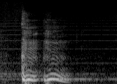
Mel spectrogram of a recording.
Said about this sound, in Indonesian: dehem temenan lho ya ojo dehem-deheman lho dadi wetenge mari sret ojo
